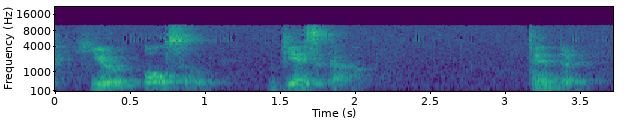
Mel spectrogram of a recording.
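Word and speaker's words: yesca: Here also, yeska, tinder. Yeska is written with Y, not with double L.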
